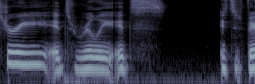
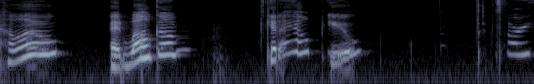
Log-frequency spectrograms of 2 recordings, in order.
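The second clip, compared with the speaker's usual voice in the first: mock tearful, sobbing, very high crying voice. Retelling greeting a customer at a customer service job, imitating own crying. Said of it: "And I was crying".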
